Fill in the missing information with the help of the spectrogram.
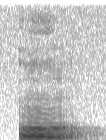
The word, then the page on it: u: sanskrit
